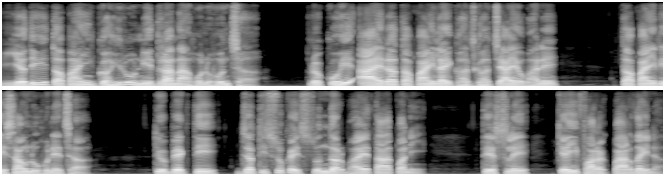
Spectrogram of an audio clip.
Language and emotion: Nepali, neutral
